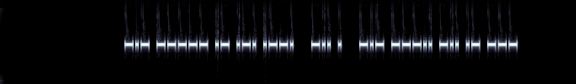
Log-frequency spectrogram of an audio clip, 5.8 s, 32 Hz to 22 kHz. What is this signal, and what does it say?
Morse code, heard as a keyed tone, about 46 wpm, 700 Hz. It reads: K0ARP DE K8DAO
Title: USA Callsign DE Callsign - 5 Characters - 45wpm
